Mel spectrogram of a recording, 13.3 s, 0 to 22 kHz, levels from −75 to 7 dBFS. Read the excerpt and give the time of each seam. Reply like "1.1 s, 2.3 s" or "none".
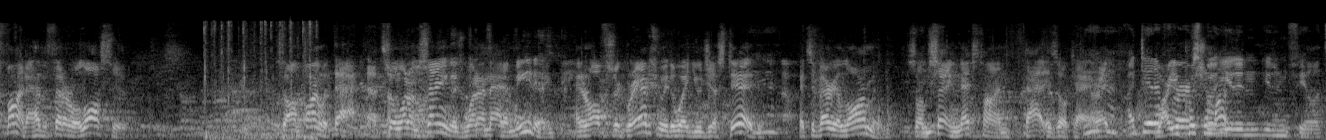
none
